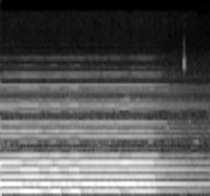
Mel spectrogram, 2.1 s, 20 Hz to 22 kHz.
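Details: Okean 214 radio fitted with a Chinese FM/Bluetooth/AUX/USB module: steady low hum under the music when the module's plus is taken from the power-button output. Known background-noise problem with these modules.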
